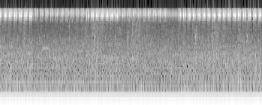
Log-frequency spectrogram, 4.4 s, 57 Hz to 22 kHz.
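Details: Bush-cricket song from a tailed green grasshopper: a high, dry buzzing stridulation in fast pulsed bursts, running for about 1.5 seconds, pausing briefly, then resuming as a steady shimmering trill; quiet background.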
